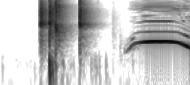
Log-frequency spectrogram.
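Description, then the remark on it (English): Two sharp party poppers go off at a desk about half a second apart, each with a brief crackling tail, followed by a steady, rising-then-falling tonal whine. “Where's the little popper thingy? Pop. All right. A desk pop.”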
